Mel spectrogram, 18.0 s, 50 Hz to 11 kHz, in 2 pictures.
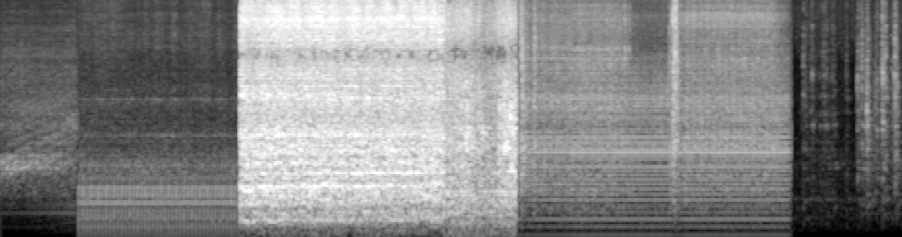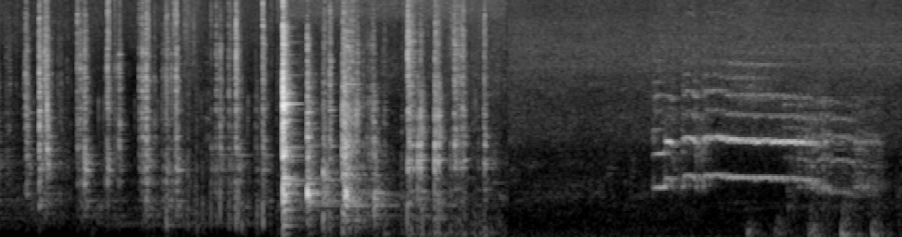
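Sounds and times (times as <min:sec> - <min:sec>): forage cutter humming: 0:00.8 - 0:07.9.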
